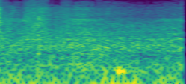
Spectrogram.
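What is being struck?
Nothing is struck.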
